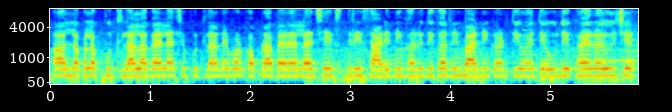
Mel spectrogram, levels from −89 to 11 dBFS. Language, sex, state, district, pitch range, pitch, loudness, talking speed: Gujarati, female, Gujarat, Gandhinagar, 235-240 Hz, 240 Hz, -17 LUFS, 225 wpm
